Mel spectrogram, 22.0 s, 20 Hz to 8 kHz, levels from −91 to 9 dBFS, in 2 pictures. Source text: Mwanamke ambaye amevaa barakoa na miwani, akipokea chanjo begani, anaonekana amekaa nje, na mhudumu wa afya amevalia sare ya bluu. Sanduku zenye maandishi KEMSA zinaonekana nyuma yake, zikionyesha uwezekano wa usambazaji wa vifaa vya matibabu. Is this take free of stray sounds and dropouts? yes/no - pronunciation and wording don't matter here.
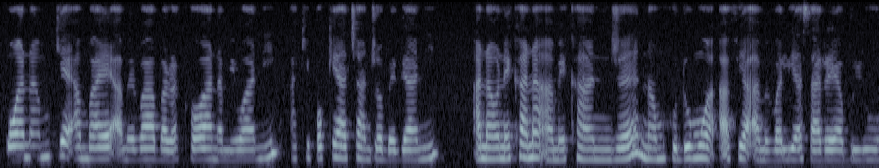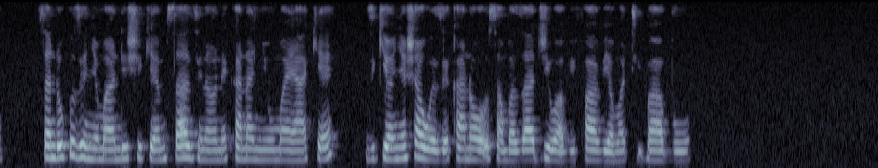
yes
